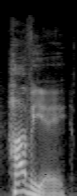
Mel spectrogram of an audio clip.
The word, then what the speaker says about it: Xavier: Because the Google machine writes, in the U.S., Xavier, X-A-V-I-E-R, is pronounced as though it starts with a Z, like Xavier. While traditionally, the name is pronounced as though it begins with an H, more like Javier.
